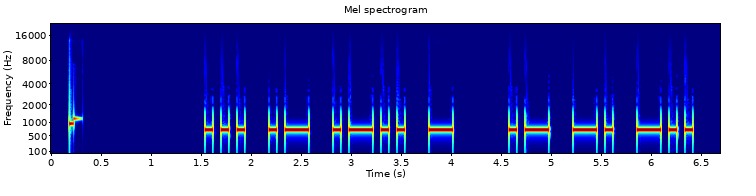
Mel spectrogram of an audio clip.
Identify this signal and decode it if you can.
Morse code, heard as a keyed tone, about 15 wpm, 700 Hz. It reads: SALT AND
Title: Sets of 5 Words Encore 15wpm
